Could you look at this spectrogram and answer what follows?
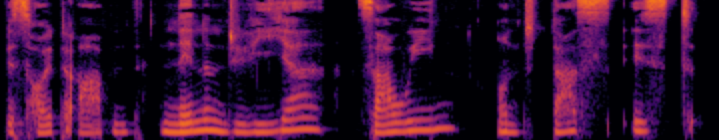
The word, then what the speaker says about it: Samhain: Der Ausdruck Samhain versteckt sich im Wort Samhain, also das Wort Samhain kennst du vielleicht und das spricht sich eben Samhain aus.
